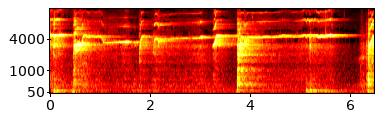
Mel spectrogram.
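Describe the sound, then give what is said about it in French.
Shrill high whistling, meant as a singing mouse's unsettling whistle, sounds alone as several piercing tonal bursts with sliding, wavering pitch. “Son sifflement est plutôt décrit comme particulièrement malaisant.”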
